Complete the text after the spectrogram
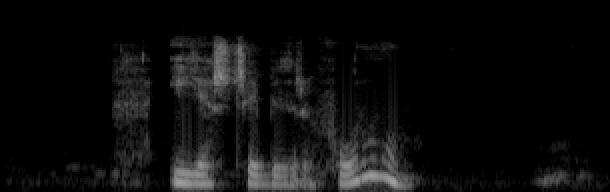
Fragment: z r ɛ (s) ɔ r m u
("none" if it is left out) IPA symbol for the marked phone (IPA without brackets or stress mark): f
